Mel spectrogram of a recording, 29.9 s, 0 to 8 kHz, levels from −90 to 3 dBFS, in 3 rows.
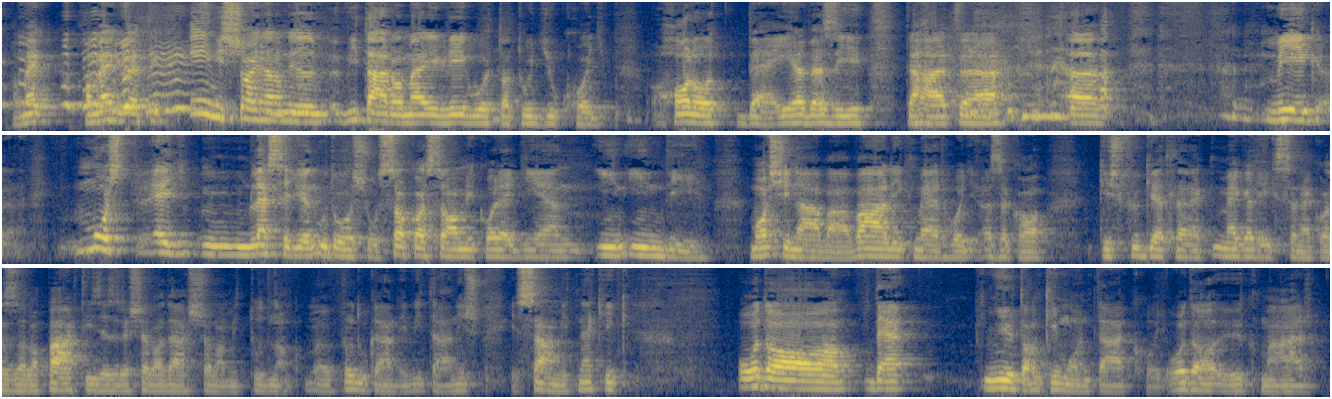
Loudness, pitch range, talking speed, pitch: -16 LUFS, 105-140 Hz, 120 wpm, 120 Hz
